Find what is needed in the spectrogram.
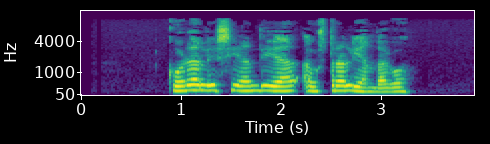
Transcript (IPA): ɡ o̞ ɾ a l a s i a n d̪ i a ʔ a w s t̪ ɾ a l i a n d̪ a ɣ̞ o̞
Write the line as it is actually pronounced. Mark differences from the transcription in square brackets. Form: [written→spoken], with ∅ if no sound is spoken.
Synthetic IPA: [ɡ→k] o̞ ɾ a l [a→e] s i a n d̪ i a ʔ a w s t̪ ɾ a l i a n d̪ a ɣ̞ o̞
